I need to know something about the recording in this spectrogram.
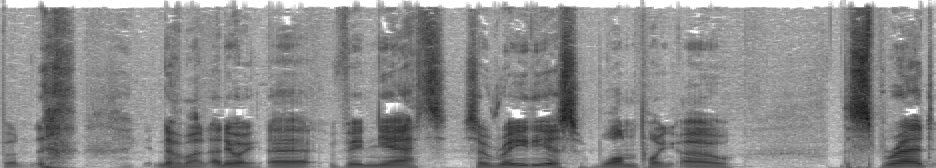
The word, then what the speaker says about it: vignette: even pronounce this one I think it's vignette I think that's how it's pronounced but I always say vget for some reason sorry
